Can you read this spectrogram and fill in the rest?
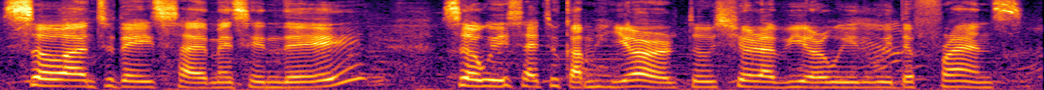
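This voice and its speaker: A woman's voice: mid-range voice, fairly even intonation, brisk. A woman from Spain with a Spanish accent chatting casually in an outdoor interview. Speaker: market visitor being interviewed. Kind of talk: casual chat. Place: outdoors at an urban market.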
